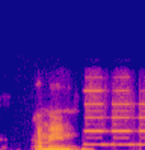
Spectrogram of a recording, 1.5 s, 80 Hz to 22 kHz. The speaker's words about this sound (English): hold on 1 second, guys. My baby's beeping a bunch.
